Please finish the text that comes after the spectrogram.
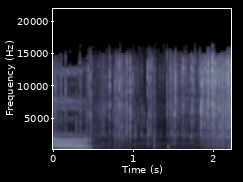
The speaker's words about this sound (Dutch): Moet er gewoon tape omheen of zo, maar ik heb geen zin. ik doe liever dit. Dus ik doe nu gewoon een zakje over de zwanenhals heen. En dan doe ik met plakband. Want dit werkt wel.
